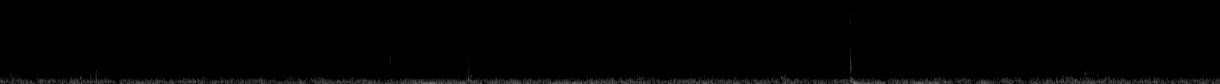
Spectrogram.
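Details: Cat lying twisted next to the camera, purring in an even low drone throughout, with occasional crisp ticks and rustles from fur or movement.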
